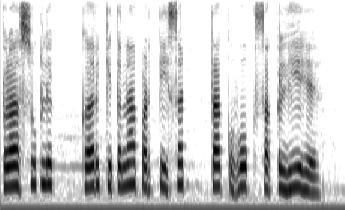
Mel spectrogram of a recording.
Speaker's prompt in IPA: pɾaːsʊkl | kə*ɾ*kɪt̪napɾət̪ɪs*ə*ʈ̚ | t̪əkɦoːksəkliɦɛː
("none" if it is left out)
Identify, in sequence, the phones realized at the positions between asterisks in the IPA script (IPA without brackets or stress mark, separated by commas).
ɾ, ə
